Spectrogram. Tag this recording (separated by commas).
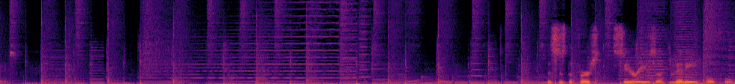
Speech, Music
